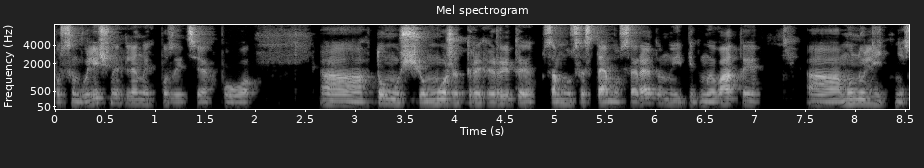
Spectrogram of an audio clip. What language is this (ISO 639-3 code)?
ukr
